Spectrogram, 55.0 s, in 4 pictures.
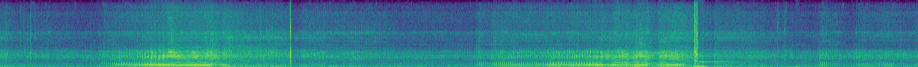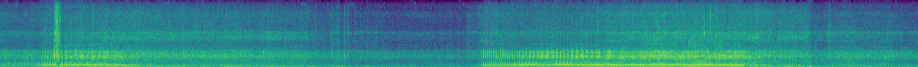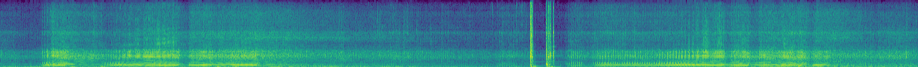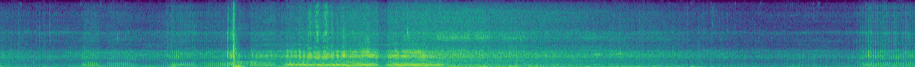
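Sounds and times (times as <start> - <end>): motorcycle engine revving: 0.0 - 55.0
sharp knocks: 10.4 - 11.4.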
